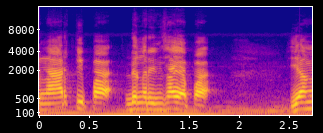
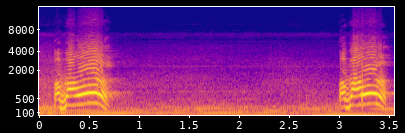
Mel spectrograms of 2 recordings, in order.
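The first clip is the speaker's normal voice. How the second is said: calling out; 8 semitones higher, slower than usual. Acted. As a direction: shout his name to find him. Calling out for missing man.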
